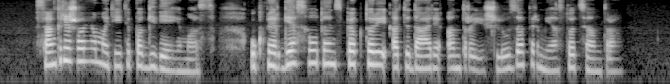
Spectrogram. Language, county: Lithuanian, Kaunas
